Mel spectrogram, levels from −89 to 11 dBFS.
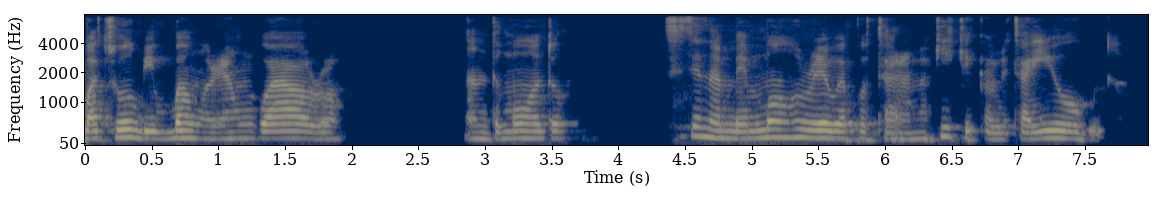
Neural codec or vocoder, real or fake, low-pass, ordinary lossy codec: codec, 16 kHz, 4 kbps, X-Codec, HuBERT features, trained on balanced general audio; fake; none; none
